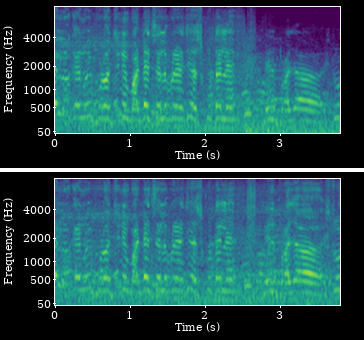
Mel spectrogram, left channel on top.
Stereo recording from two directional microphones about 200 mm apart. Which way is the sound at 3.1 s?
35° right (ahead or behind).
